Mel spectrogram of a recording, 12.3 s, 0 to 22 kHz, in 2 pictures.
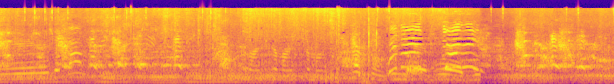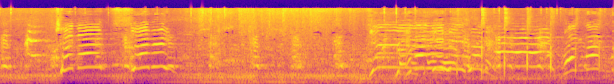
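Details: Yelping American hairless terriers at a UKC-sanctioned terrier race held January 7, 2012 by the Hurricane Alley American Hairless Terrier Association. Short clusters of shrill, rising-and-falling yelps recur every few seconds over steady crowd chatter.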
